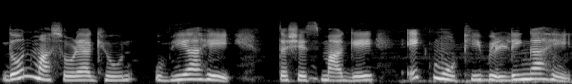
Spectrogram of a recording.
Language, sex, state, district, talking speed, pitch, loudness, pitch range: Marathi, female, Maharashtra, Gondia, 115 wpm, 205 Hz, -15 LUFS, 195-235 Hz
